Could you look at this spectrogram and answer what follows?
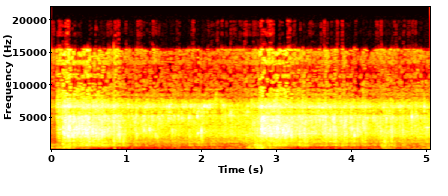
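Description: Potatoes frying in hot mustard oil in a kadai give a loud, steady sizzle that swells again midway, close and without voices.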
